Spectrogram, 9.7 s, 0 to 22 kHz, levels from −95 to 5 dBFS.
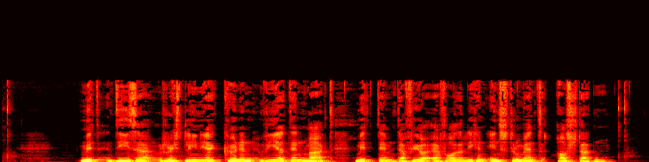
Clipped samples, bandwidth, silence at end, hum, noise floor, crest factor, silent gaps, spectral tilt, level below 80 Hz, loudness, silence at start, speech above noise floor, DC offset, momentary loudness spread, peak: under 0.1%; 11.5 kHz; 0.65 s; none; -72 dBFS; 18 dB; none; -7.5 dB/octave; -60 dBFS; -22 LUFS; 1.2 s; 51 dB; under 0.1%; 7 LU; -4 dBFS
